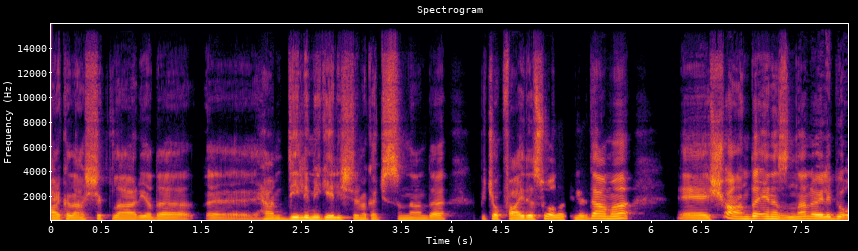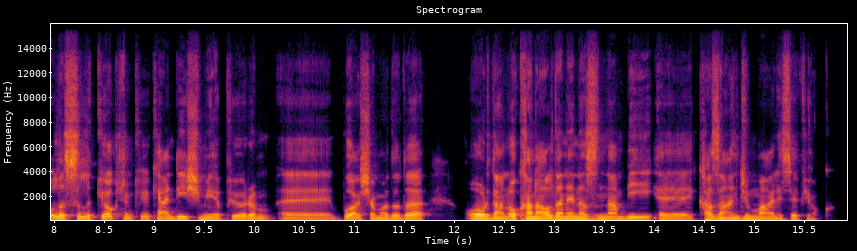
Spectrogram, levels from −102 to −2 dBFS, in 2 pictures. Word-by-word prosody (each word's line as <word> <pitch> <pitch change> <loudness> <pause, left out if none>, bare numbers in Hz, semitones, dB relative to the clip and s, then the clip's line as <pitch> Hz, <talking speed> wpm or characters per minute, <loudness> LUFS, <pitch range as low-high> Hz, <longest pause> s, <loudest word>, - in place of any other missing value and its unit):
arkadaşlıklar 130 0 -1
ya 130 -1 -1
da, 125 -1 -2
eee, 60 -1 -7
hem 140 -2 -2
dilimi 140 0 +6
geliştirmek 130 0 +1
açısından 130 0 -3
da 140 +2 -1 0.3
birçok 155 - 0
faydası 140 +2 +4
olabilirdi. 130 +2 +1
Ama, 190 +1 +3 0.5
eee, 150 0 0
şu 150 +2 +1
anda 170 +3 +3
en 175 0 +2
azından 160 +2 +1
öyle 160 -1 +5
bir 170 - +3
olasılık 150 0 +1
yok 180 +1 +2
çünkü 170 0 -7
kendi 150 -2 -3
işimi 145 -3 -1
yapıyorum. 130 +10 -3
Eee, 65 -1 -7
bu 160 -1 +3
aşamada 130 0 -3
da 165 +2 +1 0.4
oradan, 155 -4 +3
o 175 -1 +4
kanaldan 155 -2 +3
en 155 -2 +1
azından 140 +3 -2
bir, 140 0 -1
eee, 125 -5 -4
kazancım 130 +1 -2
maalesef 130 -1 -5
yok. 110 - -19
140 Hz, 150 wpm, -21 LUFS, 130-155 Hz, 0.5 s, dilimi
